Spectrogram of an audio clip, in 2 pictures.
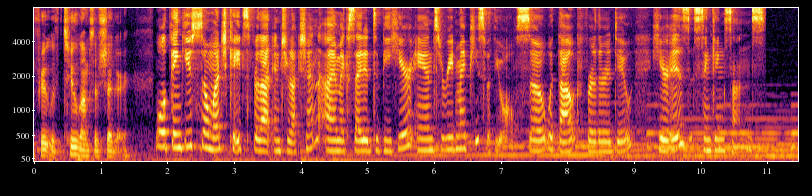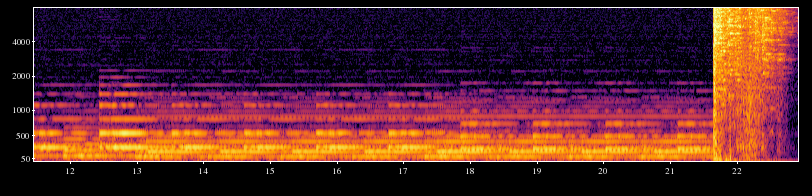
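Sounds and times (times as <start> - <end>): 
speech: 0.0 - 11.0
droning musical tones: 5.4 - 21.7
ceramic plate crashing and shattering on a floor: 21.6 - 22.9.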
